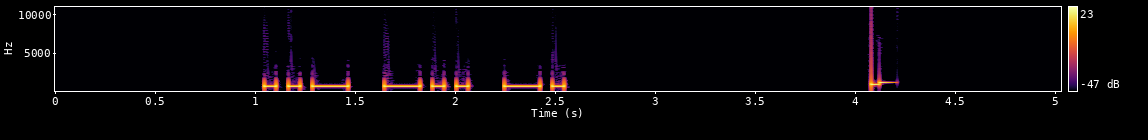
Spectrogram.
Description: Morse code, heard as a keyed tone, about 20 wpm, 700 Hz. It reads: UDN
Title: All Cut Numbers - 3-Digit 20wpm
